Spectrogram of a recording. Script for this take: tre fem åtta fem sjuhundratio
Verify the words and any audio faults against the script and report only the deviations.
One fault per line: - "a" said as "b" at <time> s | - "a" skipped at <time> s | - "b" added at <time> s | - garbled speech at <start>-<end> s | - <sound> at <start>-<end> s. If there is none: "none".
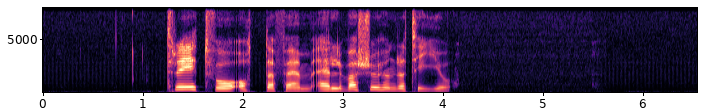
- "fem" said as "två" at 1.5 s
- "elva" added at 2.7 s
